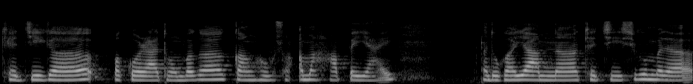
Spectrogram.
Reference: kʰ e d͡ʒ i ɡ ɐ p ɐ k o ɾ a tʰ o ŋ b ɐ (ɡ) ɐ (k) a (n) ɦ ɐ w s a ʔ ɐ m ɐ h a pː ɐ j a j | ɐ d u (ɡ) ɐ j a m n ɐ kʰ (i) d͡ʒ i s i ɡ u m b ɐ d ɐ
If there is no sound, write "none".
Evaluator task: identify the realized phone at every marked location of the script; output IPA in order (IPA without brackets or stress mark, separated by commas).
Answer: ɡ, k, ŋ, ɡ, e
